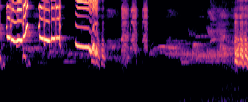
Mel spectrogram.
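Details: Loud lure song of an Oriental magpie-robin meant to rouse sluggish magpie-robins into singing: sharp repeated chattering notes and clear whistles, then a long thin whistle fading before a final buzzy burst.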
